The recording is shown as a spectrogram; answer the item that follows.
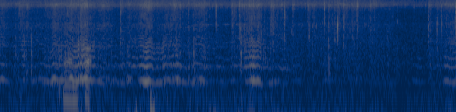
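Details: Wild ligwan honeybees around a hive being harvested in a forest beside a stream; a steady, wavering low buzz with harmonics swells and fades in several surges, with faint forest hiss throughout.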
